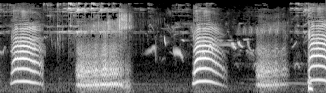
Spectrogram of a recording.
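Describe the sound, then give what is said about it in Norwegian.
A cat meows three times, each call a clear, rising-and-falling cry, with breathy, hissing sounds in between. The cat is fairly loud, and no one speaks. “Og så får hun en liten katt til å trøste seg med, men en dag mister hun katten sin.”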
